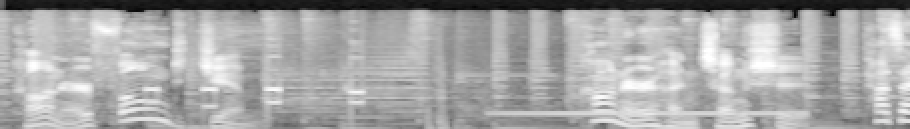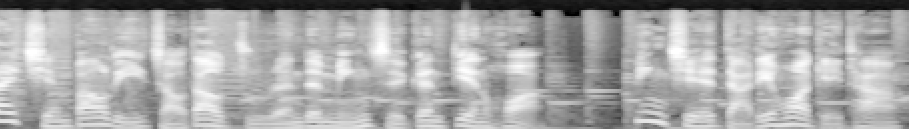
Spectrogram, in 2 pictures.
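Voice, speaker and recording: A man presenting scripted bilingual news stories for young learners, with simple, careful, expressive phrasing. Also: mid-range voice. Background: background music.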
